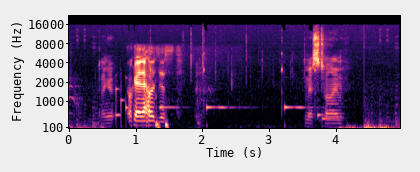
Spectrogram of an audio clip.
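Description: Short electronic menu chimes and blips sound.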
